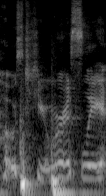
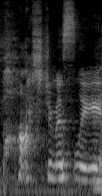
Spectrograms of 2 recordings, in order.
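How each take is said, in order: First: It is said following its spelling. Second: It is said unlike its spelling. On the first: The speaker calls it wrong. "it's spelled posthumously" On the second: The speaker calls it right. "it's not, it's posthumously"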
